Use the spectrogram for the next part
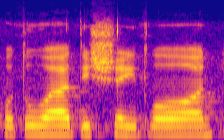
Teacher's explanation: ولا تتبعوا خطوات الشیطان، عین کی آواز واضح ہونی چاہیے، واو کے اوپر کھڑا زبر 1 الف مقدار کھینچیں گے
